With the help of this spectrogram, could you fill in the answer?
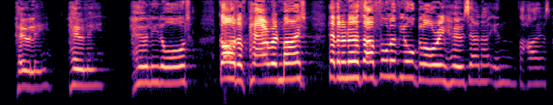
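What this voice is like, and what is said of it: Upper-crust British, Archbishop of Canterbury. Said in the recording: “my accent to suddenly shift from bogan Australian to, you know, upper crust British, you know, Archbishop of Canterbury”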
